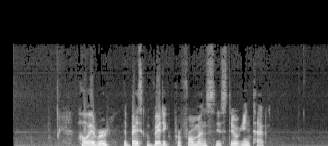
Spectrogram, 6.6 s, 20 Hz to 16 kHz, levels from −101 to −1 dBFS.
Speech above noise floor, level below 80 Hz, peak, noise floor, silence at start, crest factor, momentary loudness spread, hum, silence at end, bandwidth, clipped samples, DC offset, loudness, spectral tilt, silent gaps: 40 dB; -48 dBFS; -2 dBFS; -55 dBFS; 1.15 s; 16 dB; 21 LU; none; 1.3 s; 11.5 kHz; under 0.1%; under 0.1%; -15 LUFS; -6 dB/octave; none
